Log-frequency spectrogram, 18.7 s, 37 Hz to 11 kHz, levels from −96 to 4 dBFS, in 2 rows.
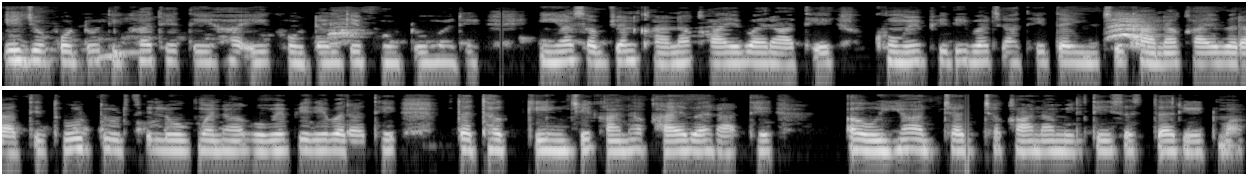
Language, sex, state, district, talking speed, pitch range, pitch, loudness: Chhattisgarhi, female, Chhattisgarh, Rajnandgaon, 175 wpm, 180-195 Hz, 185 Hz, -18 LUFS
